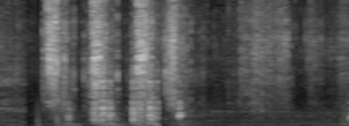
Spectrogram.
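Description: Plastic sheeting over an engine crinkling and rustling as gloved hands work beneath it: a handful of short rustles in the first second or so, then quieter.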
